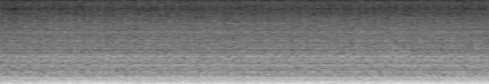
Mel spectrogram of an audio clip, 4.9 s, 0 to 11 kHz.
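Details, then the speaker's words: 2018 Dodge Charger AWD police car idling, just off high idle, as the JDi Ghost Lock fuel pump disable command is sent: steady, even low rumble with no misses or stumbles yet; normal idle. "So, now that we're coming down off high idle, we're just going to say ignition fuel pump, and I'm going to say disable"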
